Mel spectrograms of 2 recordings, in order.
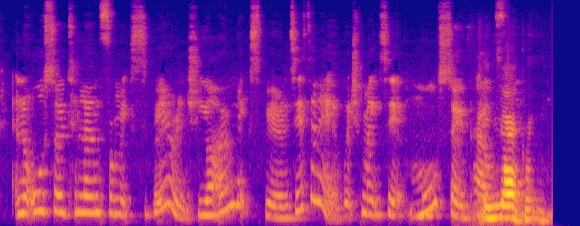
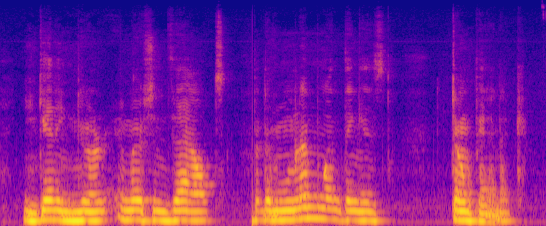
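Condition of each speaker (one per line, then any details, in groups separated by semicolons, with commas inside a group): No condition
Cerebral palsy; caused by trauma; speaks coherently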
